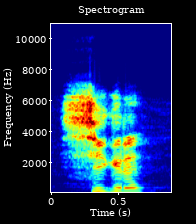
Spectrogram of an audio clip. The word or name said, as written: sigre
